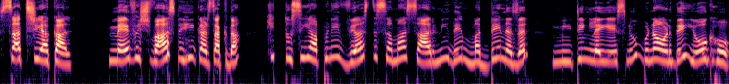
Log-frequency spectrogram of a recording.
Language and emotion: Punjabi, surprised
